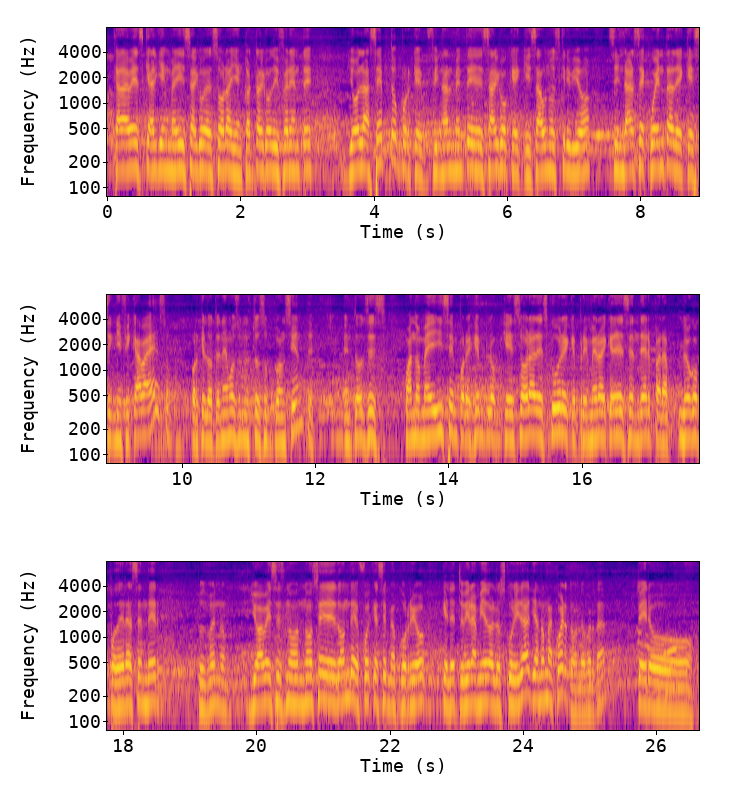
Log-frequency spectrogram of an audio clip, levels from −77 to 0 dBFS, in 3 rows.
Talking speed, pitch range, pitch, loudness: 190 wpm, 150-165 Hz, 160 Hz, -14 LUFS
